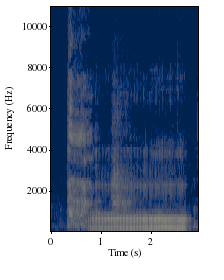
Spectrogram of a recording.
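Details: Sleeping pug Bonya gives a drawn-out harsh snore lasting over two seconds, a rough vibrating rattle with rapid even pulsing, said to sound like a man snoring; a short breathy noise follows.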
